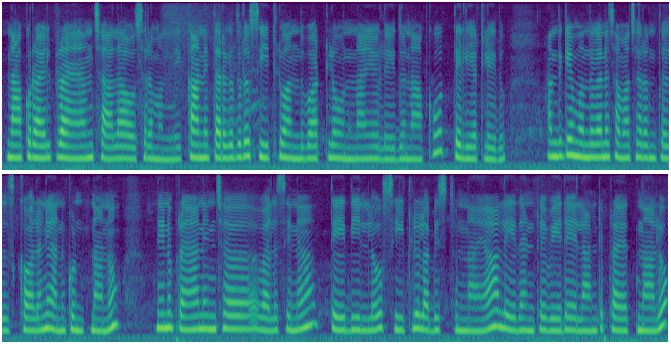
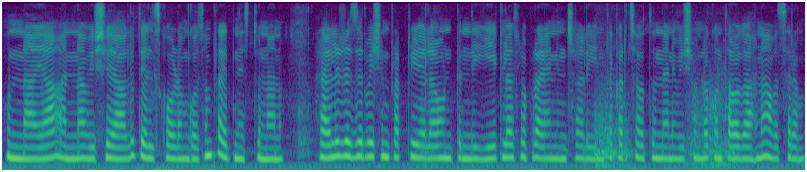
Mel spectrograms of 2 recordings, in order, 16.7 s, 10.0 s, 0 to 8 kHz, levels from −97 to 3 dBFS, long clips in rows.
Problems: none marked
